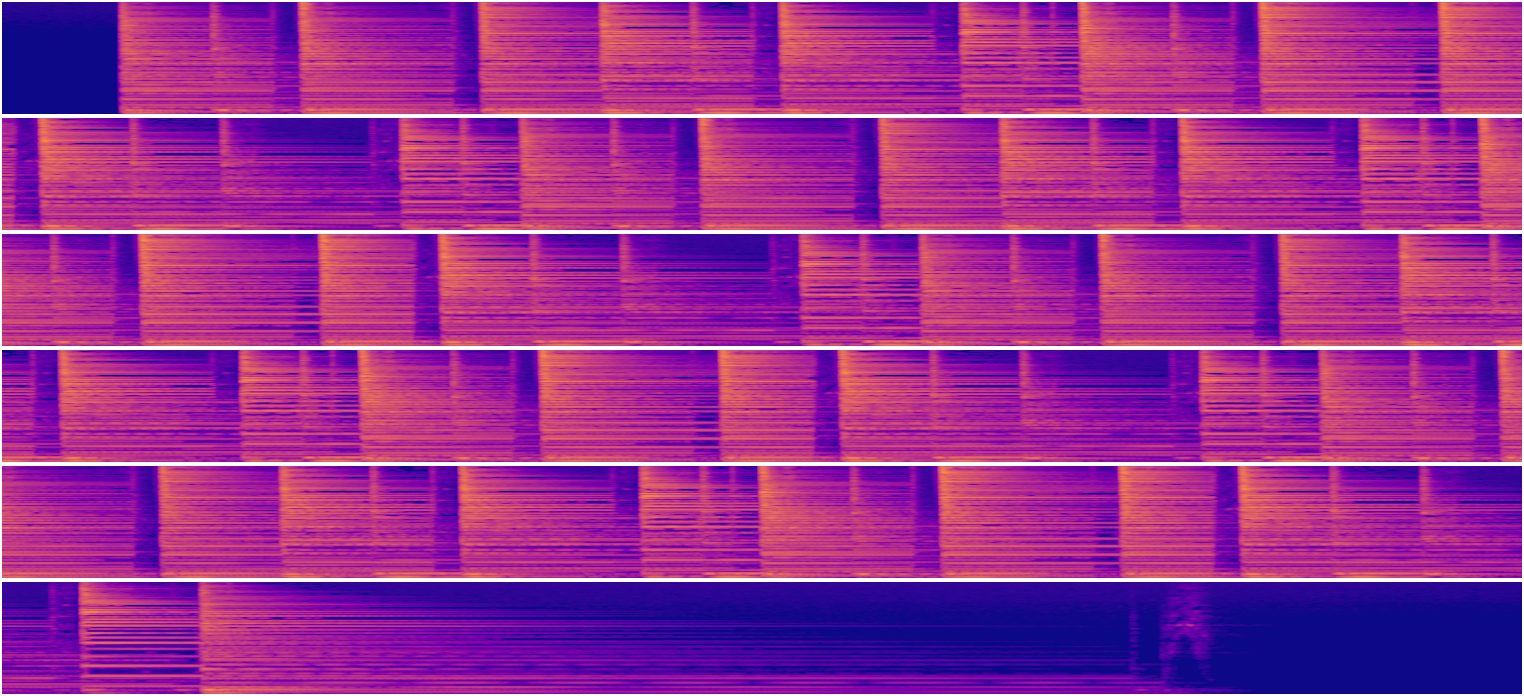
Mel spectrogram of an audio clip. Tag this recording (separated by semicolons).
acoustic; music; loop; podcast; background; piano; instrumental; pattern; stereo; jingle; trailer; guitar; sound; nylon-guitar; send; radio; movie; broadcast; interlude; instrument; melody; clean; radioplay; intro; mix; strings; chord; sample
